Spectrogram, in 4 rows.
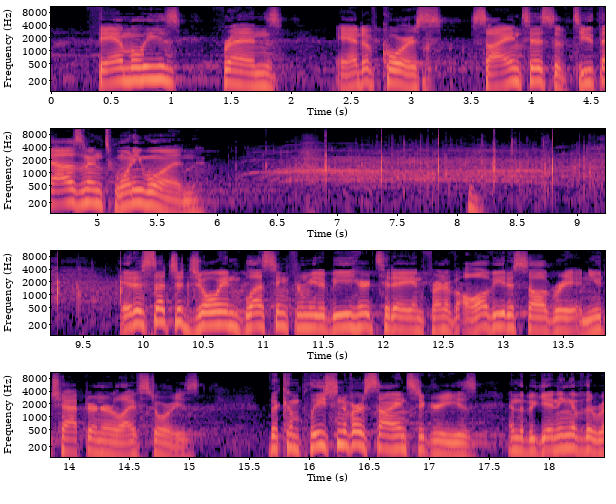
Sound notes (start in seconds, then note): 9.8 cheers and applause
